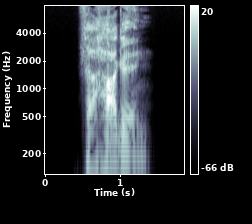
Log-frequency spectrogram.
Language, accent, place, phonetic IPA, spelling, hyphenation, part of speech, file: German, Germany, Berlin, [fɛɐ̯ˈhaːɡl̩n], verhageln, ver‧ha‧geln, verb, De-verhageln.ogg
- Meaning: 1. to be damaged by hail 2. to ruin, spoil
